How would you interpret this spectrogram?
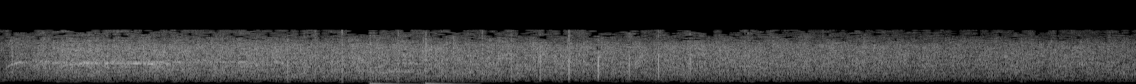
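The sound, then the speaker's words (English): A crowd applauds the production crew steadily, a dense wash of many hands clapping at once, sustained at an even level for about eleven seconds with no voices breaking through. “And, of course, they had many other people with them, but I think they deserve a round of applause.”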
